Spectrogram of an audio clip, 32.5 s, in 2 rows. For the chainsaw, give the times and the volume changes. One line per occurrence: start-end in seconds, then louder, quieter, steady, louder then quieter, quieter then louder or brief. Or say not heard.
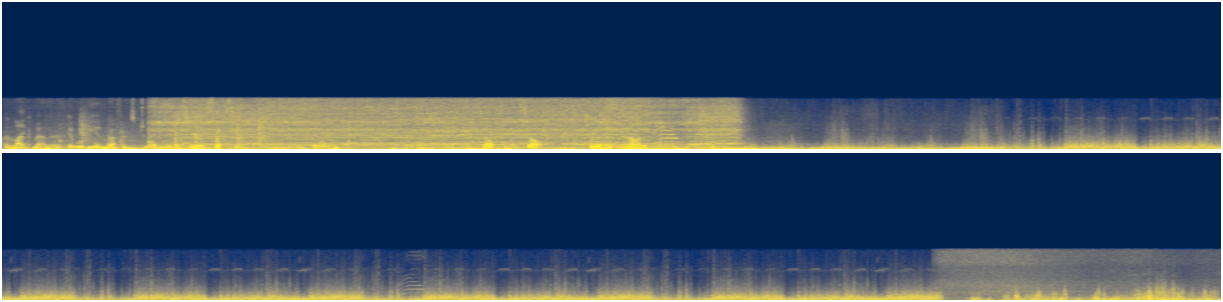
1.9-9.9 steady.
